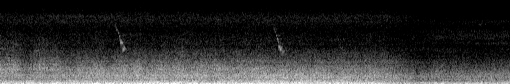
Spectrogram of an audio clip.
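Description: Electric trains running past on an elevated viaduct: a steady rumble of wheels on rail that eases off a little near the end.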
